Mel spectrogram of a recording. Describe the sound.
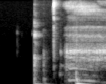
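A voice imitates drinks being clinked in a toast: two quick clicky taps followed by a bright, steady ringing tone that sustains at moderate loudness, with no speech.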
